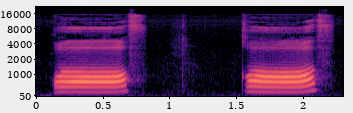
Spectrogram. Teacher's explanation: قاف کو ہم نرم تالو کے ساتھ ادا کریں گے. زبان کی جڑ اور نرم تالو کے ساتھ لگا کر ادا کریں گے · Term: مستعلیہ حرف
